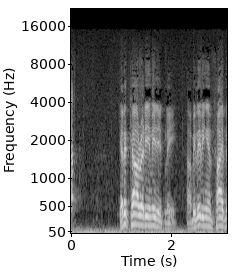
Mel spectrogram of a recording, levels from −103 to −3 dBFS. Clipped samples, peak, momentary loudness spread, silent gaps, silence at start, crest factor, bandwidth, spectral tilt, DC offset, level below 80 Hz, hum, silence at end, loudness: under 0.1%; -6 dBFS; 16 LU; none; 0 s; 16 dB; 11.5 kHz; -6 dB/octave; under 0.1%; -38 dBFS; none; 0 s; -21 LUFS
